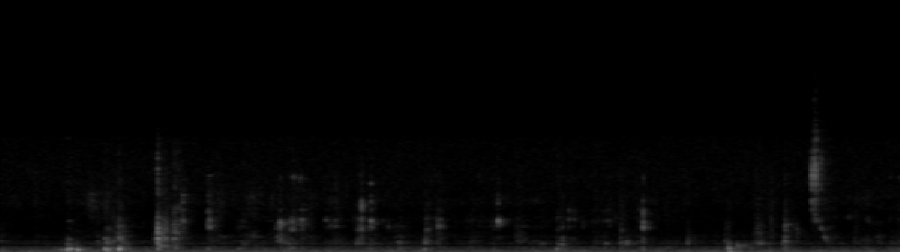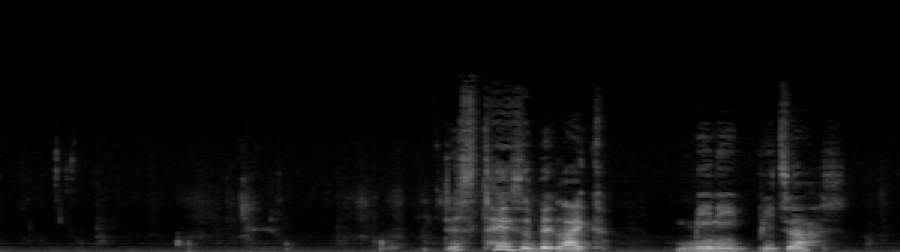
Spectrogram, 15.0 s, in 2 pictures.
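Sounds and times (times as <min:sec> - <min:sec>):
close chewing with mouth clicks: 0:00.2 - 0:11.3.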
